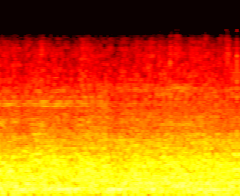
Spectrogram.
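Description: Steady city street noise at a busy intersection: a continuous low traffic rumble with no single sound standing out.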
